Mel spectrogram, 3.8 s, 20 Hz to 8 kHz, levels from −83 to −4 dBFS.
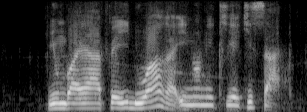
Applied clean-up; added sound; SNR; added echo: neural separator model SepFormer DNS4.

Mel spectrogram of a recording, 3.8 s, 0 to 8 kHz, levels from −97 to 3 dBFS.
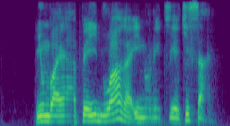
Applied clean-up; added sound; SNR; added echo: neural mask model DeepFilterNet 3.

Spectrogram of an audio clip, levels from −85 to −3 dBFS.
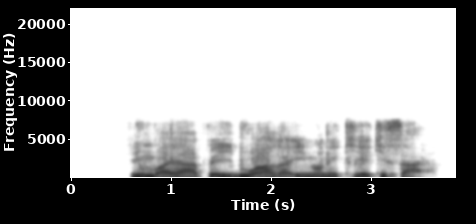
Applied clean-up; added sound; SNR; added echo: neural mask model Resemble Enhance denoiser.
